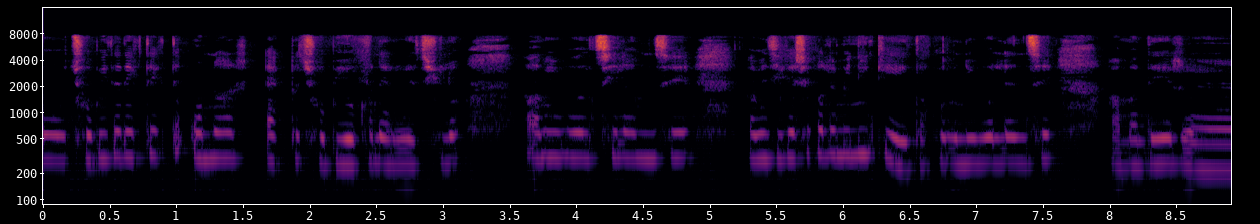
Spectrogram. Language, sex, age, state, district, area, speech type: Bengali, female, 45-60, West Bengal, Purulia, urban, spontaneous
